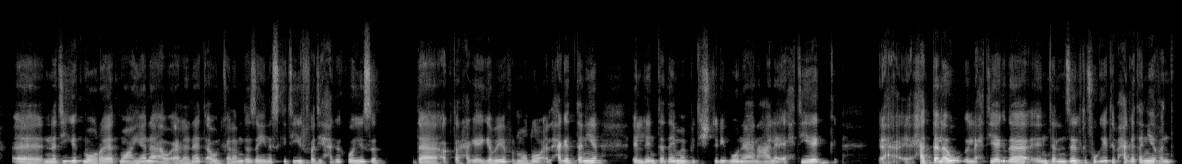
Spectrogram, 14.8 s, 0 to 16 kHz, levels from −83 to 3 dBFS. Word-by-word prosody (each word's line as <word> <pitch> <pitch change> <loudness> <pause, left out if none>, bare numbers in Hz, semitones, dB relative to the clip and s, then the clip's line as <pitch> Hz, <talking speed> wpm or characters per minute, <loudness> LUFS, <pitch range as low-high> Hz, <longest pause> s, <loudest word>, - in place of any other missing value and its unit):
آآ 125 -2 0
نتيجة 155 +6 -1
مُغريات 130 +4 +1
معيّنة 140 +5 0
أو 125 -8 -2
إعلانات 120 +6 -3
أو 130 -2 -1
الكلام 125 +6 -3
ده 150 - -2
زي 140 -2 -2
ناس 140 +1 -4
كتير 160 +6 -3
فدي 140 -3 -6
حاجة 150 +2 -7
كويسة، 145 +4 -1 0.4
ده 130 -3 +1
أكتر 135 - -6
حاجة 140 0 -4
إيجابية 120 +4 +1
في 140 - -11
الموضوع. 120 +5 -2
الحاجة 170 +2 +1
التانية 175 +2 +3 0.4
اللي 135 +3 +1
أنت 175 -1 -1
دايمًا 170 +4 +3
بتشتري 170 0 -5
بناءً 155 +1 -1
على 150 +2 -3
احتياج 150 +7 +1 0.6
آآ - - -5
حتّى 175 +1 +4
لو 185 +3 +6
الاحتياج 150 +3 0
ده 170 -4 +3
أنت 165 +1 0
نزلت 175 +5 +3
فوجئت 315 - -2
بحاجة 160 -1 -2
تانية 175 +2 +4
فأنت 155 -3 -4
150 Hz, 165 wpm, -21 LUFS, 135-170 Hz, 0.6 s, لو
